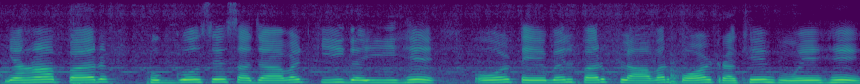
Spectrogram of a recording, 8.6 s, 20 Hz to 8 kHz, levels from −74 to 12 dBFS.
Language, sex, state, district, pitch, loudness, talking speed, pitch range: Hindi, female, Bihar, Samastipur, 225 Hz, -18 LUFS, 105 wpm, 210-235 Hz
